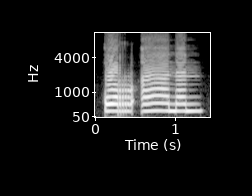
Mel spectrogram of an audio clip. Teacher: یہاں را کا حکم ہے تفخیم کیونکہ اس پہ جزم ہے لیکن اس کے پہلے والے حرف پہ قاف پہ پیش ہے تو ہم حرف الرا کو موٹی آواز میں پڑھیں گے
